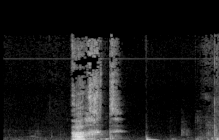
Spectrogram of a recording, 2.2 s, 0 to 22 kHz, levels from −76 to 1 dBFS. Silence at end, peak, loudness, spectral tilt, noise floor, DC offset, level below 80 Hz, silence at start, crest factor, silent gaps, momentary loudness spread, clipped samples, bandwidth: 0 s; 0 dBFS; -16 LUFS; -4 dB/octave; -51 dBFS; under 0.1%; -48 dBFS; 0.7 s; 20 dB; none; 21 LU; under 0.1%; 17 kHz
